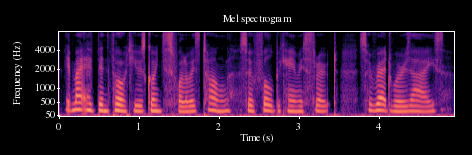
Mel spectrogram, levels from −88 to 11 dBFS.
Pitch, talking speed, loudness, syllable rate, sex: 195 Hz, 265 wpm, -18 LUFS, 6.1 syllables/s, female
